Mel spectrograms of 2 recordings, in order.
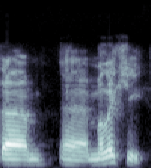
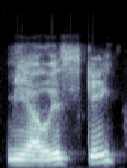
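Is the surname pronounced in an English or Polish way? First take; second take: English; Polish. First: The surname is said with English pronunciation. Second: The surname is said with Polish pronunciation. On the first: "had been anglicised" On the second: "If we pronounced it the Polish way"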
